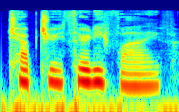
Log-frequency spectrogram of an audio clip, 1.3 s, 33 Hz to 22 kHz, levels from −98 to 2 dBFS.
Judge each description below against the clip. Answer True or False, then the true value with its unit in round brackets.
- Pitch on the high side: False (175 Hz)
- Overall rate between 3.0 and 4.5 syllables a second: True (4.2 syllables/s)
